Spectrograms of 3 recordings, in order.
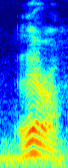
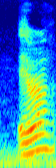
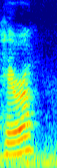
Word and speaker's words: Hera: on the Greek goddess era notice how I said Hera era instead of Hera because in Greek the um H is not pronounced so Hera is more of era ER so what is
